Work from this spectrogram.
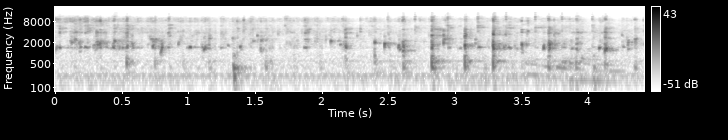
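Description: A whisk clinks and taps quickly in a bowl of honey and olive oil, a faint, irregular run of light metallic ticks and wet stirring sounds close by.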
